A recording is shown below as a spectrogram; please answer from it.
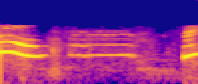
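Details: Female cocker spaniel, seven years old, in Thomasville, North Carolina, singing to its owner indoors: a drawn-out tonal howl that slides downward, then holds a steady level note. A woman coaxes it with 'Say mama'.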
